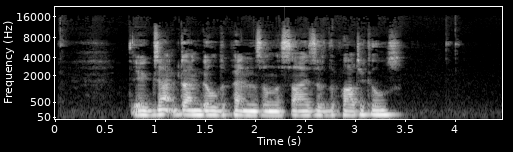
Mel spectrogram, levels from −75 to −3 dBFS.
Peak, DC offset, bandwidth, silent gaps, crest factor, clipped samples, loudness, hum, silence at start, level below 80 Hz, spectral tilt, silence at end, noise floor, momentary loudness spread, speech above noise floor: 0 dBFS; under 0.1%; 16 kHz; none; 14 dB; under 0.1%; -13 LUFS; none; 0.05 s; -48 dBFS; -4.5 dB/octave; 0.45 s; -44 dBFS; 7 LU; 31 dB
